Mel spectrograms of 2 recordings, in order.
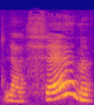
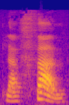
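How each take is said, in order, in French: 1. La voyelle dans femme sonne comme E. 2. La voyelle dans femme sonne comme A. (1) "je ne dis pas la femme" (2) "mais je dis la femme"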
